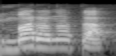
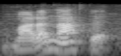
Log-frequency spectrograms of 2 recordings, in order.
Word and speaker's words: Maranata: E Maranatá, como dizemos nós católicos, ou Maranata, como dizem os evangélicos ou protestantes. Não importa a pronúncia, o significado é o mesmo, Maranata ou Maranatá.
